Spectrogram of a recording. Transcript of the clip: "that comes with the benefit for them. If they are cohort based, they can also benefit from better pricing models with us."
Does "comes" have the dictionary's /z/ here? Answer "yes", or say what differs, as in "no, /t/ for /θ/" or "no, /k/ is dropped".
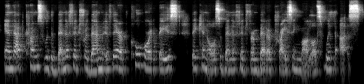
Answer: yes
